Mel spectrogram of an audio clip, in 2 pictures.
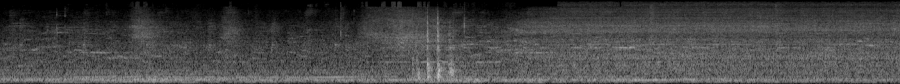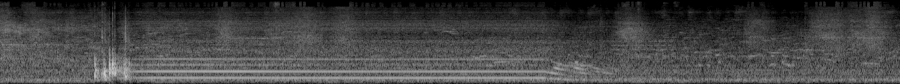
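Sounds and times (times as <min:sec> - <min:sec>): small electric motor: 0:03.6 - 0:15.9
electric hum: 0:05.7 - 0:15.8
clicks: 0:10.0 - 0:15.4.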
